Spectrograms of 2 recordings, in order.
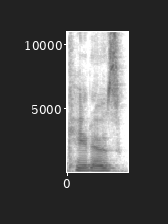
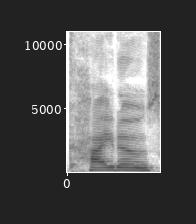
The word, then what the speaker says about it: Kaido's: also i really love the power dynamics of kato's cut of kaido's crew i learned how to say it now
